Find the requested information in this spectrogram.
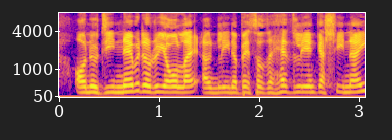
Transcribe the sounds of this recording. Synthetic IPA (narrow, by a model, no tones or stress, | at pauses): ɔnudiːnɛwɪdəɾiolˠɛʔənlˠiːnɔbeːθoːðəɦɛðlˠiənɡaɬina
